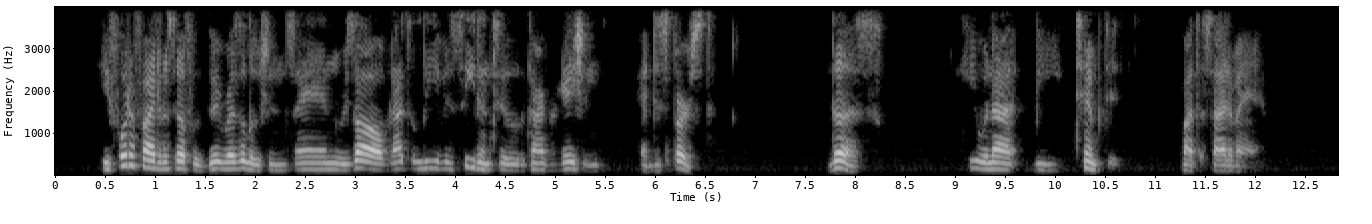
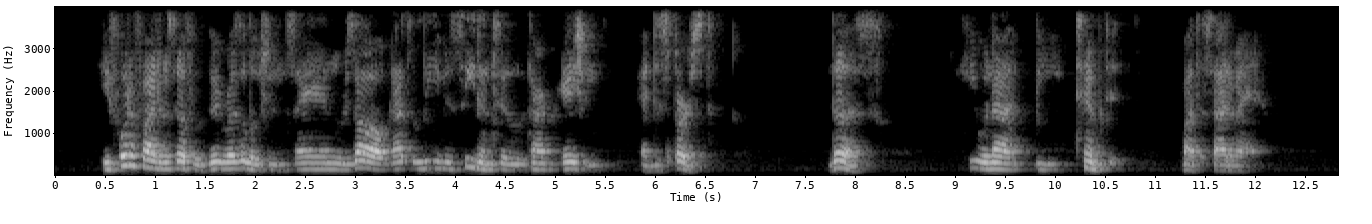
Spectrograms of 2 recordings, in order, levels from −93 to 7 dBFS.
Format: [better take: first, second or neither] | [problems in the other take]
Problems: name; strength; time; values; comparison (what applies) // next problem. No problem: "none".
first | room echo; dies away in 0.3 s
